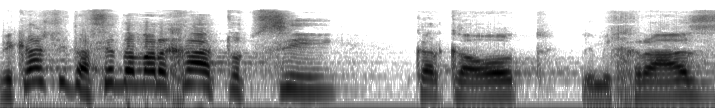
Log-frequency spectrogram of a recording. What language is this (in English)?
Hebrew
